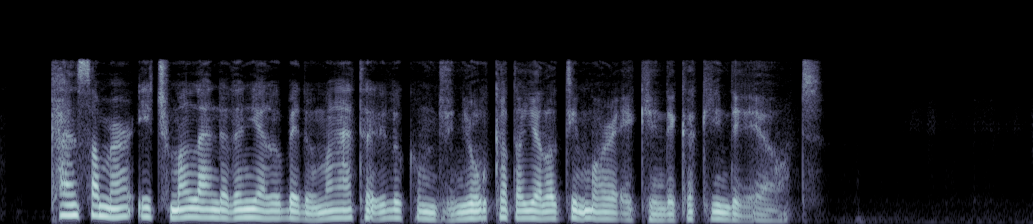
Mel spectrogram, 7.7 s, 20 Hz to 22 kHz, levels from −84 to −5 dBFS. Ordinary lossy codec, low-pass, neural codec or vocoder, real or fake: none; 7.2 kHz; codec, 16 kHz in and 24 kHz out, 0.4 kbps, LongCat-Audio-Codec, two codebook decoder; fake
